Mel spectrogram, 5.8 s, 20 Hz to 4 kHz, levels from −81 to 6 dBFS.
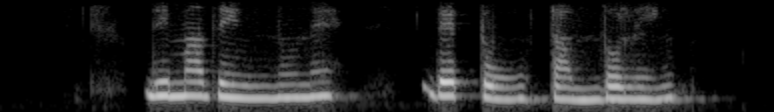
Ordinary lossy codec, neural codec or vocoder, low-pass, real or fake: Opus, 16 kbps; none; 3.6 kHz; real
